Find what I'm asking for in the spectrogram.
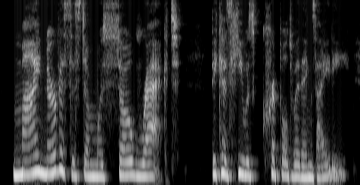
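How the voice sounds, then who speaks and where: A woman's somewhat breathy, fairly high voice at a fairly slow pace, with fairly even intonation, very even loudness, and a very clean recording over a silent background. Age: middle-aged. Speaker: podcast host, coach for midlife women. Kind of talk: solo podcast monologue.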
